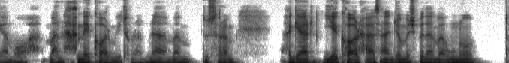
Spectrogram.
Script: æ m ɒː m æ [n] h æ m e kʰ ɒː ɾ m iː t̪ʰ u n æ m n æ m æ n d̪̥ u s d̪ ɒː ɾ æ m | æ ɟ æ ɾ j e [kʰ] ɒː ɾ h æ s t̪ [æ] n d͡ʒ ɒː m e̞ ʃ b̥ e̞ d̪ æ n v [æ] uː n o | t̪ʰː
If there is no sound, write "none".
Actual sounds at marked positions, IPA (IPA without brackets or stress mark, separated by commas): n, kʰ, æ, æ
